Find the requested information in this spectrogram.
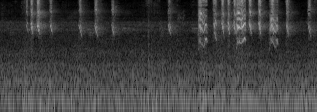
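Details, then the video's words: Female double-collared seedeater calling to stimulate a male to sing. Scattered high chirps lead into a dense, louder flurry of rapid notes, then trailing single calls. "FÊMEA DE COLEIRO CHAMANDO PARA ESQUENTAR COLEIRO TUI TUI"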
